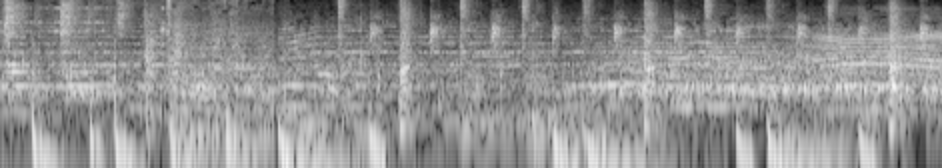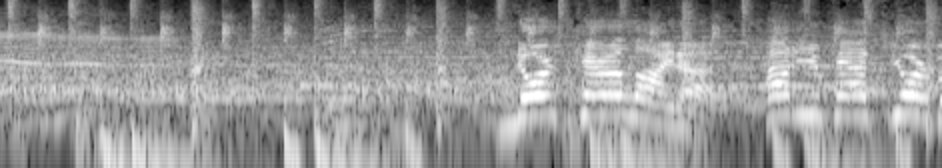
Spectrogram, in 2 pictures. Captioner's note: cheers and applause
